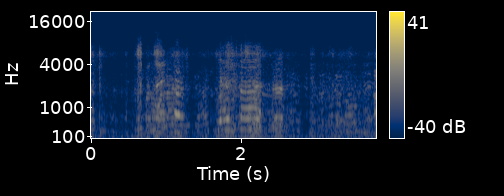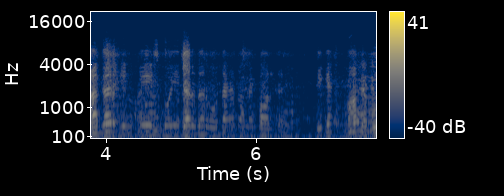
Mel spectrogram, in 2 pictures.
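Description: A crowd of young people chatter and shout loudly nearby outdoors.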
